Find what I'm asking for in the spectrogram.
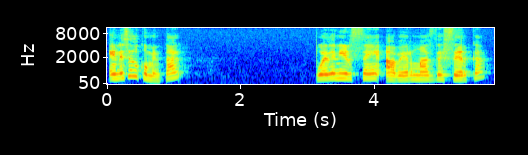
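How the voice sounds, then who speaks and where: A woman's voice: a little high, slow, a little mellow. A woman hosting a podcast, telling a story frankly in casual, slangy conversation with blunt profanity. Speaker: podcast host.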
